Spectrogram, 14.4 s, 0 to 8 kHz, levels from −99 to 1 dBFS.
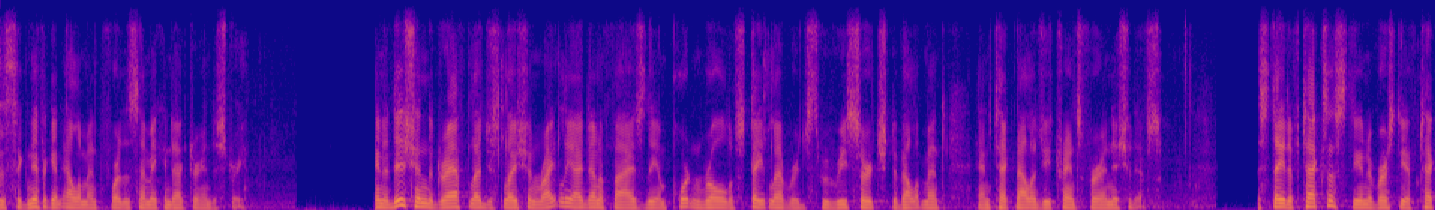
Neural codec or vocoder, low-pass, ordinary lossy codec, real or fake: none; 7.2 kHz; Opus, 24 kbps; real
